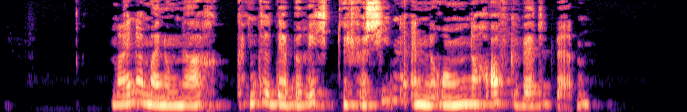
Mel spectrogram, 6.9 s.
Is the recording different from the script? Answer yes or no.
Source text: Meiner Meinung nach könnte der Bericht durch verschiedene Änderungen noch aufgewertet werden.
no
